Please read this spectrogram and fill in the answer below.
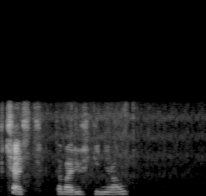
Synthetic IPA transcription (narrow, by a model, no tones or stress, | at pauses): ft͡ɕæsʲtʲt̪ɐvaɾʲɪʂɡʲɪnʲɪɾalˠ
